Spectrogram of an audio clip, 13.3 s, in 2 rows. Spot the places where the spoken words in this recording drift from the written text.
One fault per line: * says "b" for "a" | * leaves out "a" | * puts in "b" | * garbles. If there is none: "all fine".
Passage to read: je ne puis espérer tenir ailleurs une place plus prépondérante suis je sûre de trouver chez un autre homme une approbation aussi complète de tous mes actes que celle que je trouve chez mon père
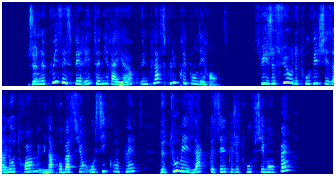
all fine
